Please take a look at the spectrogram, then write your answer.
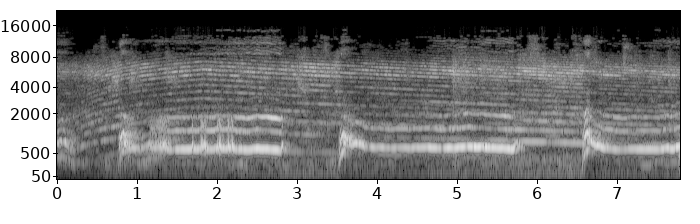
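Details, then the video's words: Pet Chihuahua named Baby howling in response to fire engine siren sound effects: long, wavering howls that start with a sharp upward slide, then hold a steady, slightly quavering pitch. Each lasts two to three seconds, and a thin siren tone runs beneath them. "Dog howling at fire engine siren sounds"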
